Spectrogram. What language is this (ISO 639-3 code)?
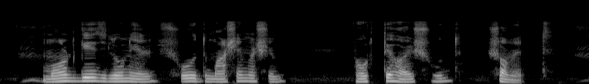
ben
